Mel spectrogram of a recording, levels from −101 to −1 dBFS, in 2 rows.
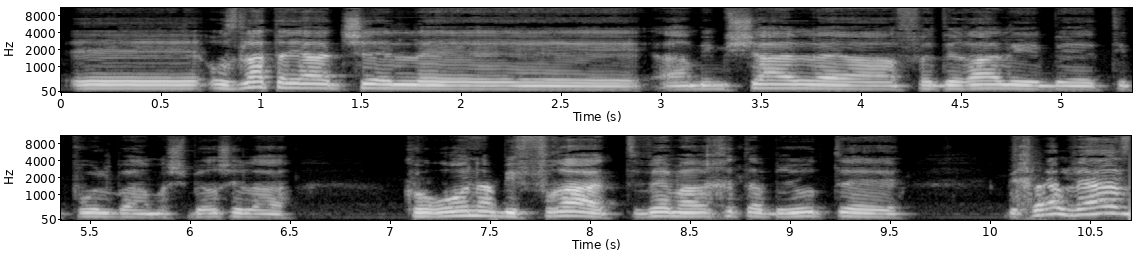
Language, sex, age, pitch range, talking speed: Hebrew, male, 30-49, 140-210 Hz, 90 wpm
